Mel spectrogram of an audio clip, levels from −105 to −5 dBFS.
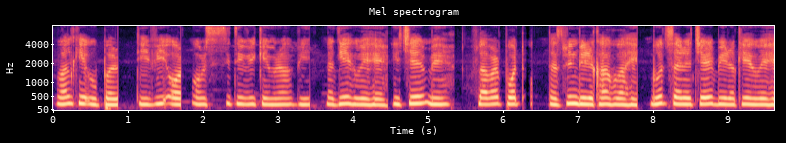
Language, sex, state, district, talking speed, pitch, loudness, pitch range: Hindi, female, Arunachal Pradesh, Papum Pare, 175 wpm, 225 Hz, -14 LUFS, 215-235 Hz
